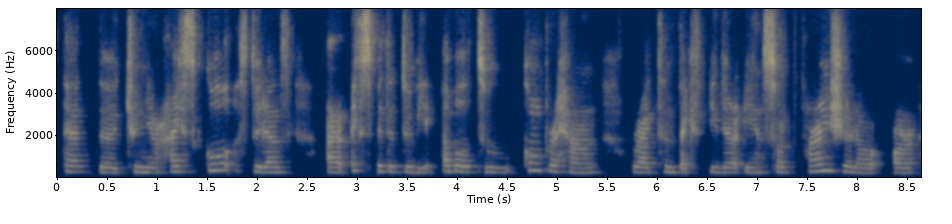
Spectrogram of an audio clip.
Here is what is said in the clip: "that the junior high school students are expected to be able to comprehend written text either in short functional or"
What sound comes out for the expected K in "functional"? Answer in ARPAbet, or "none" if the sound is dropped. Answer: none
